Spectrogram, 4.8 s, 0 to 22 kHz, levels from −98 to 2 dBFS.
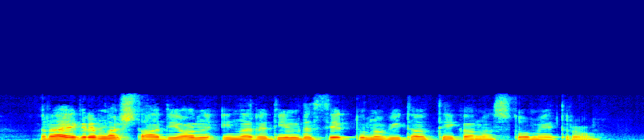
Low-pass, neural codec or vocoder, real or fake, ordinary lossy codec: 7.2 kHz; codec, 16 kHz, 16 kbps, FreqCodec, smaller model; fake; MP3, 64 kbps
